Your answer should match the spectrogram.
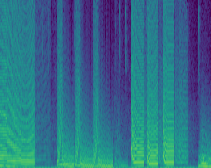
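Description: Kepler EXO software synthesizer playing preset notes: a short chord, a longer held note, then two short stabs.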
